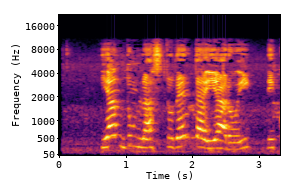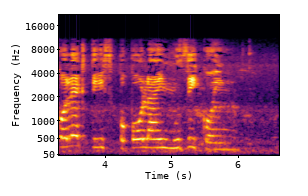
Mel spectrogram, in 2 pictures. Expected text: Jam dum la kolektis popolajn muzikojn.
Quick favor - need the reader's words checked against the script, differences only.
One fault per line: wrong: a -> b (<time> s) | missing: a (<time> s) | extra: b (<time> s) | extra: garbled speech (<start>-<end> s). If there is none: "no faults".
extra: studentaj jaroj li (1.5 s)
